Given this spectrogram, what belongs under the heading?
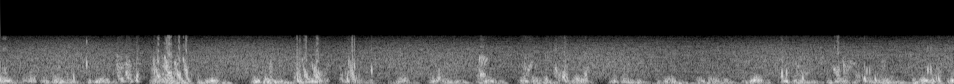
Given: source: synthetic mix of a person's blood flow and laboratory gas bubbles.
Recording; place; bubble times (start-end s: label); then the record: Doppler ultrasound of blood flow; precordium
0.00-0.09 s: bubbles
0.21-0.37 s: bubbles
0.70-0.78 s: bubbles
0.83-0.91 s: bubbles
1.14-1.43 s: bubbles
1.49-1.93 s: bubbles
2.90-3.31 s: bubbles
3.38-3.60 s: bubbles
3.67-3.75 s: bubbles
4.30-4.47 s: bubbles
4.74-4.92 s: bubbles
5.21-5.34 s: bubbles
5.44-5.50 s: bubbles
5.53-5.71 s: bubbles
5.83-5.91 s: bubbles
7.78-7.91 s: bubbles
7.93-8.11 s: bubbles
8.32-8.81 s: bubbles
9.25-9.55 s: bubbles
From the record:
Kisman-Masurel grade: 333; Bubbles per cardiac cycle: rolling drumbeat, 9 or more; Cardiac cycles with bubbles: 50 to 99%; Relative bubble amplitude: loud (0.450 to 0.775); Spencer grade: 3 (all of the cardiac periods contain showers or single bubble signals, but not dominating or overriding the cardiac motion signals); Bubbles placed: anywhere in the cardiac cycle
